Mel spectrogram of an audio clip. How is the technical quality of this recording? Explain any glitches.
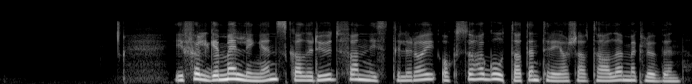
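No glitches turn up anywhere in this recording; it has the sound of a wideband call, with nothing above 8 kHz, which fits a G.722 call codec and the usual coding character that goes with it.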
